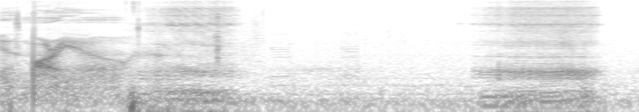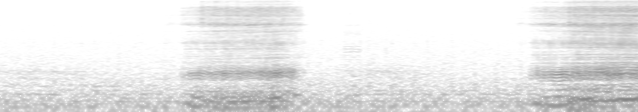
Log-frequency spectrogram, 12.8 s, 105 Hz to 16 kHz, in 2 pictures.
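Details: Loud rattling snores, each about a second long, every ~3.5 seconds during sleep; the snorer had deviated septum surgery and suspects it did not fix the problem.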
